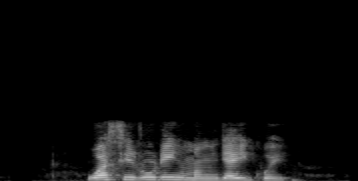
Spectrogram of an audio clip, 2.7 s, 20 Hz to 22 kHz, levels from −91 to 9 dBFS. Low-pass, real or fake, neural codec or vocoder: 7.2 kHz; fake; codec, 16 kHz, 4.8 kbps, FACodec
